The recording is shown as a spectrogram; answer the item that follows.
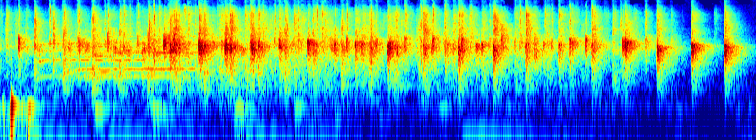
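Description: Audience applause for the first reader at an open mic, a dense burst of many hands clapping that thins into separate, slower claps toward the end.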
